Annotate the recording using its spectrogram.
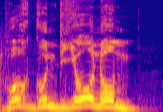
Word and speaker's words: Burgundionum: Genau, das Lex Burgundonium. Ähm, Habe ich es richtig ausgesprochen? Burgundionum! Äh, Burgundionum, Lex Burgundionum ähm, finden sich auch Verweise ähm, auf Personen, die man mit König Gunther, Gernot und Giselher verknüpfen könnte.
